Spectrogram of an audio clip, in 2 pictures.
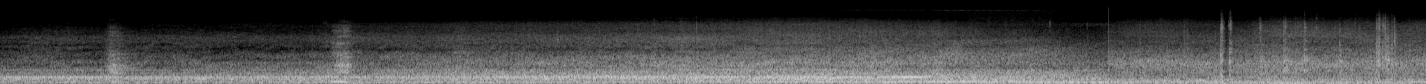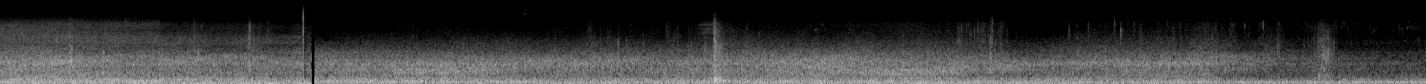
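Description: A motor vehicle running with steady engine hum and road noise; the engine note rises slightly around the middle and then settles.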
